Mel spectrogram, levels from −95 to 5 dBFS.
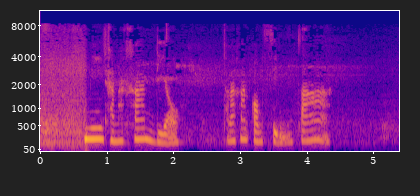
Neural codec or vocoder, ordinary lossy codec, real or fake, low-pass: vocoder, 44.1 kHz, 128 mel bands, Pupu-Vocoder; MP3, 32 kbps; fake; 9.9 kHz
